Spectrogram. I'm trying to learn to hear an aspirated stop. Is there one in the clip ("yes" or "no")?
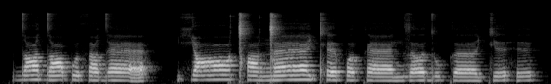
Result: yes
